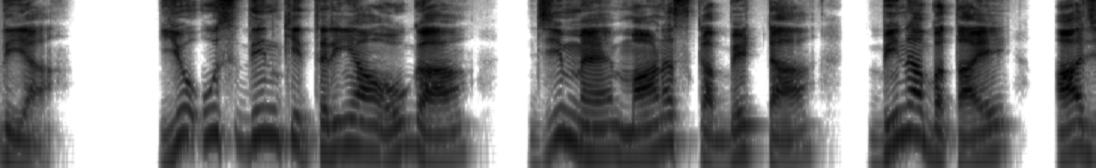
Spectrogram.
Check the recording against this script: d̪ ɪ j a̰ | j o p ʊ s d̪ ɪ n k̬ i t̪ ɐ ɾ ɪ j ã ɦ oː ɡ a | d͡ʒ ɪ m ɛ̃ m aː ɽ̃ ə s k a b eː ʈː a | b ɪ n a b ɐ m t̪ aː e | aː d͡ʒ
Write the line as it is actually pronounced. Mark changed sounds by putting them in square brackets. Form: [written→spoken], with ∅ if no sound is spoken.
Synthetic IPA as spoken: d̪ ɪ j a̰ | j o [p→ʔ] ʊ s d̪ ɪ n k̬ i t̪ ɐ ɾ ɪ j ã ɦ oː ɡ a | d͡ʒ ɪ m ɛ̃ m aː ɽ̃ ə s k a b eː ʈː a | b ɪ n a b ɐ [m→∅] t̪ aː e | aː d͡ʒ

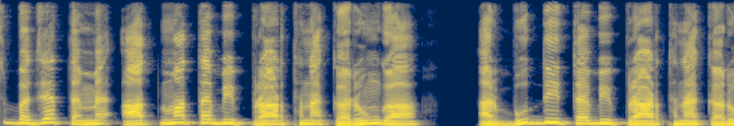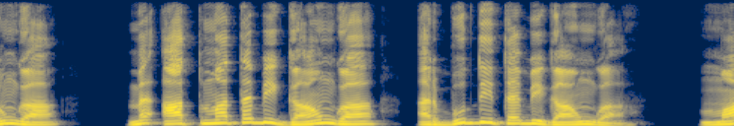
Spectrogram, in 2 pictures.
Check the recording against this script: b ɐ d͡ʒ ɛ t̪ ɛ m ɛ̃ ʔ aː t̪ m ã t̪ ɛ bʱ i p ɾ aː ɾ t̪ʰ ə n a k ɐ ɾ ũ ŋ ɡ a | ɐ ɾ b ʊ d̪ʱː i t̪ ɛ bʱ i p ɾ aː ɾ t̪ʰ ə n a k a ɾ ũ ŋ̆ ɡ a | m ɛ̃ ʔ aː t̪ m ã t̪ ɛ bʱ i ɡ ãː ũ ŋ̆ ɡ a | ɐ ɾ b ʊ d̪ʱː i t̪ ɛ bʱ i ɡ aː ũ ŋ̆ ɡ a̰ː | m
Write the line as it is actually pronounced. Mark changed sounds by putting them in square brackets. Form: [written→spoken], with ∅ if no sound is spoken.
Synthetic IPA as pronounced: b ɐ d͡ʒ ɛ t̪ ɛ m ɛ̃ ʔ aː t̪ m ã t̪ ɛ bʱ i p ɾ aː ɾ t̪ʰ ə n a k ɐ ɾ ũ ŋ ɡ a | ɐ ɾ b ʊ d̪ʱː i t̪ ɛ bʱ i p ɾ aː ɾ t̪ʰ ə n a k [a→ɐ] ɾ ũ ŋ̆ ɡ a | m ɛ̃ ʔ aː t̪ m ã t̪ ɛ bʱ i ɡ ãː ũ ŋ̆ ɡ a | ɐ ɾ b ʊ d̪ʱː i t̪ ɛ bʱ i ɡ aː ũ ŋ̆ ɡ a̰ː | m

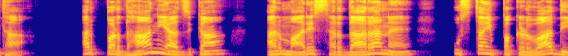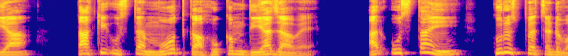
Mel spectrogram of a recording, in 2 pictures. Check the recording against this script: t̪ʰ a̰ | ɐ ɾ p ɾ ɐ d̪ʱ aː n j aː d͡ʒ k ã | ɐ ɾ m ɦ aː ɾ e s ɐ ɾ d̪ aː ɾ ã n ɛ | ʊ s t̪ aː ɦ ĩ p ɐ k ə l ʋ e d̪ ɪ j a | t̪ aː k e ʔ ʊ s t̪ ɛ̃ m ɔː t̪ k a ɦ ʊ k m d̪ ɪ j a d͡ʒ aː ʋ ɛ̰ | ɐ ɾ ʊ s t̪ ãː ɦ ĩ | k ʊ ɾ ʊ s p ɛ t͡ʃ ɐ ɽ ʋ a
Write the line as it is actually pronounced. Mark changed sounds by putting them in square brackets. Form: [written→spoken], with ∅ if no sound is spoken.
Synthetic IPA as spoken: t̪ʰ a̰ | ɐ ɾ p ɾ ɐ d̪ʱ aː n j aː d͡ʒ k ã | ɐ ɾ m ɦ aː ɾ e s ɐ ɾ d̪ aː ɾ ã n ɛ | ʊ s t̪ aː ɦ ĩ p ɐ k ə [l→ɽ] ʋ [e→a] d̪ ɪ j a | t̪ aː k [e→i] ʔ ʊ s t̪ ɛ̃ m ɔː t̪ k a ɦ ʊ k m d̪ ɪ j a d͡ʒ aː ʋ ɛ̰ | ɐ ɾ ʊ s t̪ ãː ɦ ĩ | k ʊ ɾ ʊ s p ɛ t͡ʃ ɐ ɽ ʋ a

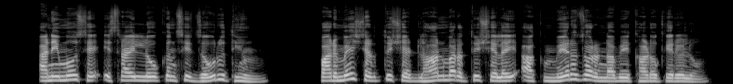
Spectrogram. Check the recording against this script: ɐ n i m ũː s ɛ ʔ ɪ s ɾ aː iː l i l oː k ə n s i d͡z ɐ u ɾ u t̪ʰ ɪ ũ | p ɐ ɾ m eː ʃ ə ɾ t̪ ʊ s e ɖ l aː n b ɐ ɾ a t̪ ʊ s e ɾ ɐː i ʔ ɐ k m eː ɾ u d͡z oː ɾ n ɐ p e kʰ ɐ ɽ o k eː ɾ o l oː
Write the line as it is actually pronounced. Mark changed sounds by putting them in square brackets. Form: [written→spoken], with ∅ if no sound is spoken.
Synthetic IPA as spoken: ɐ n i m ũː s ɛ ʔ ɪ s ɾ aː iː l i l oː k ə n s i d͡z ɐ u ɾ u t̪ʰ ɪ ũ | p ɐ ɾ m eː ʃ ə ɾ t̪ ʊ s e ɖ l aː n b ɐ ɾ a t̪ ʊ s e [ɾ→l] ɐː i ʔ ɐ k m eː ɾ [u→o] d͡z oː ɾ n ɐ [p→b] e kʰ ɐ ɽ o k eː ɾ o l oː

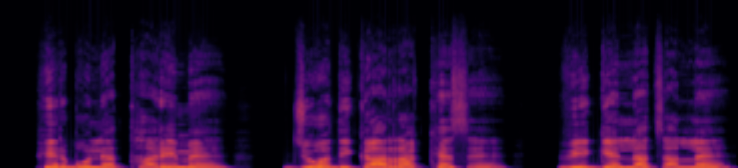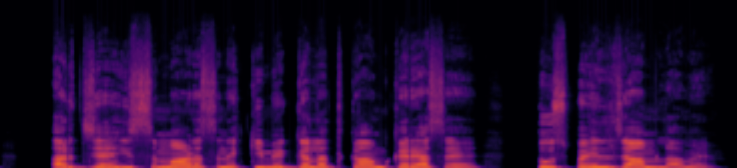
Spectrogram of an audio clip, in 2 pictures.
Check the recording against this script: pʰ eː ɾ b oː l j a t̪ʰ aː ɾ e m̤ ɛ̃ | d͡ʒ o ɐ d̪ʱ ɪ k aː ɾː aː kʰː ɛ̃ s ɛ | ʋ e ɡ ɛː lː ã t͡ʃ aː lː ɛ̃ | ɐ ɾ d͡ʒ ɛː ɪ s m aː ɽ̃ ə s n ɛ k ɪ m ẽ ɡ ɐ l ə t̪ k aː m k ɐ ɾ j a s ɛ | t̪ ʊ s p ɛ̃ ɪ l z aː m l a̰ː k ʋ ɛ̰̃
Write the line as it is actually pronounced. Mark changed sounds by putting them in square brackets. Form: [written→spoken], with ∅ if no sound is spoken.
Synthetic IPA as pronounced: pʰ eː ɾ b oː l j a t̪ʰ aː ɾ e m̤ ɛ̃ | d͡ʒ o ɐ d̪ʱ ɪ k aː ɾː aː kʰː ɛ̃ s ɛ | ʋ e ɡ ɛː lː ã t͡ʃ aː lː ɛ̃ | ɐ ɾ d͡ʒ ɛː ɪ s m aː ɽ̃ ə s n ɛ k ɪ m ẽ ɡ ɐ l ə t̪ k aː m k ɐ ɾ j a s ɛ | t̪ ʊ s p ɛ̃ ɪ l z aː m l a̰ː [k→∅] ʋ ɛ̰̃

